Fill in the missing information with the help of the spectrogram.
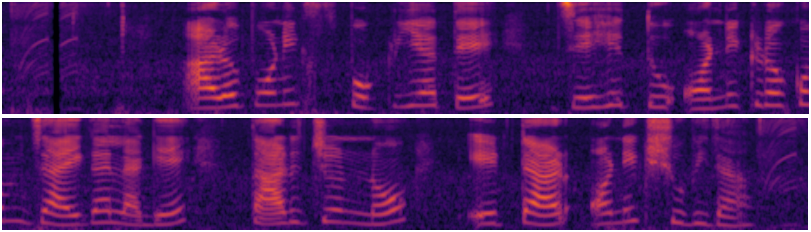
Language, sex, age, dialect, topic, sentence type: Bengali, female, 18-24, Northern/Varendri, agriculture, statement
